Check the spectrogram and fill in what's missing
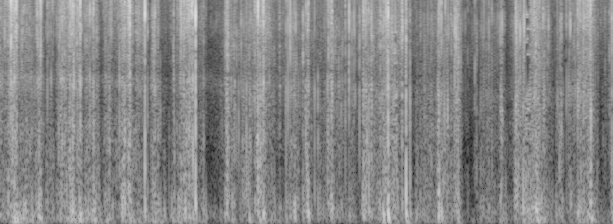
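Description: Long nails scratch and tap with both hands on clear plastic cling wrap covering a black microphone. A close, muffled stream of crinkling, rubbing scratches and quick soft taps, heavy in low thuds with little high brightness.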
